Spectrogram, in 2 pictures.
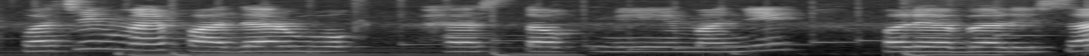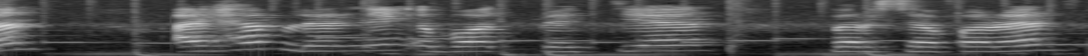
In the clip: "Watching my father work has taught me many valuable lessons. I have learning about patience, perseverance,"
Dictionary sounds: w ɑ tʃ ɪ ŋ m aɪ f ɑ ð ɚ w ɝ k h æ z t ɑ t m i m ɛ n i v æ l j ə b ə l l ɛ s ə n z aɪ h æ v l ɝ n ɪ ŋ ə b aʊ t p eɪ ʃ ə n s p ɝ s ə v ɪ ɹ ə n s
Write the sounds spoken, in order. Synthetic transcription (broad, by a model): w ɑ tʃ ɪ ŋ m aɪ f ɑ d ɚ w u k h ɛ s t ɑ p m i m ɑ n i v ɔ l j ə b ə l l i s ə n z aɪ h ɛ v l ɝ n ɪ ŋ ə b aʊ t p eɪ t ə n p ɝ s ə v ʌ ɹ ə n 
